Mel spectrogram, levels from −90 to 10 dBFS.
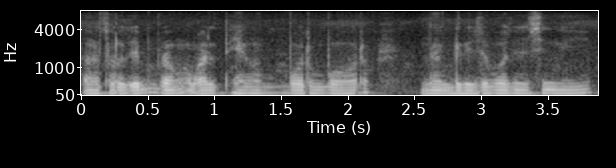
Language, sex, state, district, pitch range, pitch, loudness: Chakma, male, Tripura, Dhalai, 105-110 Hz, 110 Hz, -18 LUFS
